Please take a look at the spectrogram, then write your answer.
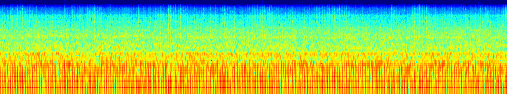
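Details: Ariens snowblower Tecumseh Snow King engine, just started on electric start with choke and full throttle, then lowered to idle without stalling: steady run with slight rise and fall about every second, mild surging; owner suspects buildup in the pilot jet.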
